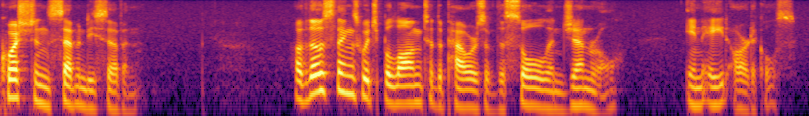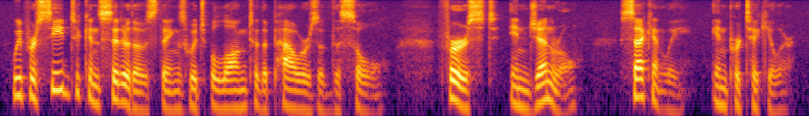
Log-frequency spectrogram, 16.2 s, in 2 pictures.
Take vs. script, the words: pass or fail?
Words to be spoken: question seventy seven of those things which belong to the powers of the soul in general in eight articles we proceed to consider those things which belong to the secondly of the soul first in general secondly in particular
fail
